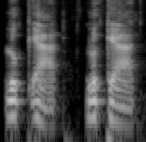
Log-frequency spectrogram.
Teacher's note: K를 뒤에 있는 A가 당겨서 발음하는 거예요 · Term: 연음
